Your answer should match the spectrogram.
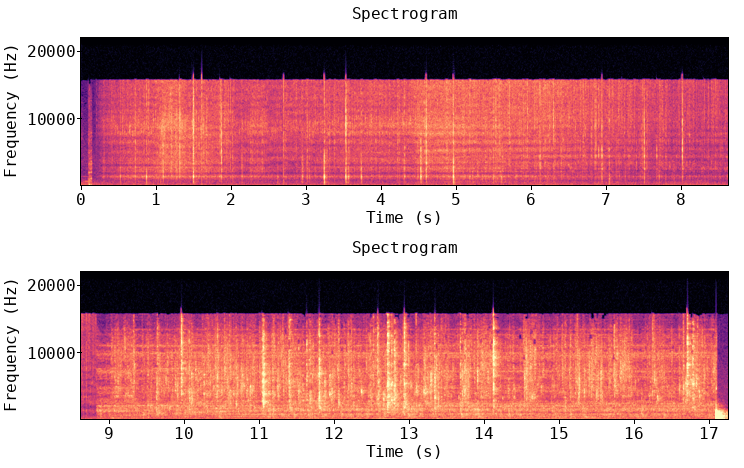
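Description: A knife cutting tomatoes on a wooden chopping board, soft irregular knocks over a faint hiss. About nine seconds in, a louder crackling sizzle starts: sliced onions and green chillies frying in oil in a pan.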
